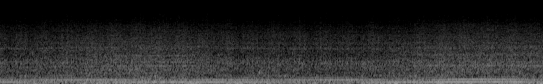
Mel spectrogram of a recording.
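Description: A lawn mower engine hums steadily.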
